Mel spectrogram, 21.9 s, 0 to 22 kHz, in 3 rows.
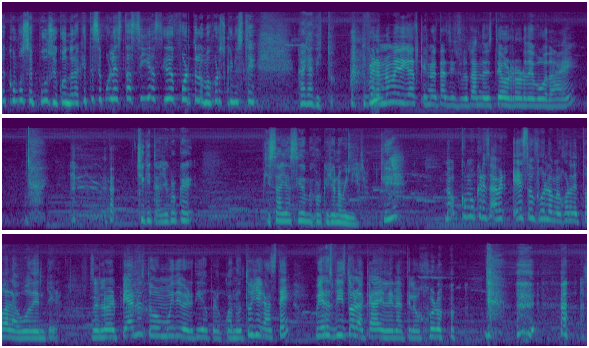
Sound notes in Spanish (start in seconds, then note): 8.2 risas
